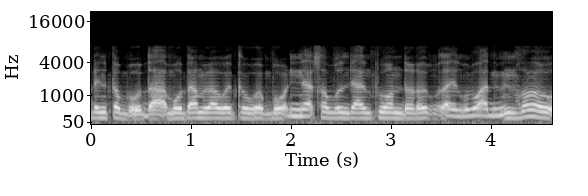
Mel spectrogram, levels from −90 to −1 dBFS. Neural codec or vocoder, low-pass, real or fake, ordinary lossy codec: autoencoder, 22.05 kHz, a latent of 192 numbers a frame, VITS, trained on many speakers; 7.2 kHz; fake; none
